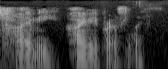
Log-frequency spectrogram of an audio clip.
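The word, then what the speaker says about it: Jaime Pressly: I've seen the Jamie Presley one. The Drew Barrymore one's really good. – Her name is pronounced Jaime Presley.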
